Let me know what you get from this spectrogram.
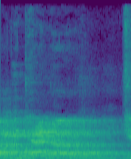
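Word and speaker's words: methanol: कर दिया जाएगा और इसको बोला जाएगा मिथेनॉल। इसको क्या बोला जाएगा, मिथेनॉल, ऐसा इसका प्रोनाउंसिएशन होगा, ठीक है।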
